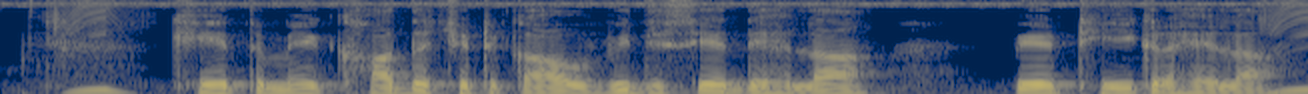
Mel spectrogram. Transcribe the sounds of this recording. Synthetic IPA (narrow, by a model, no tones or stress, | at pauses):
kʰeːt̪mẽːkʰad̪t͡ʃʰɪʈkaːoʋɪd̪ʱseːd̪eɦlaː | peːʈʰiːkɾəɦeːlaː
